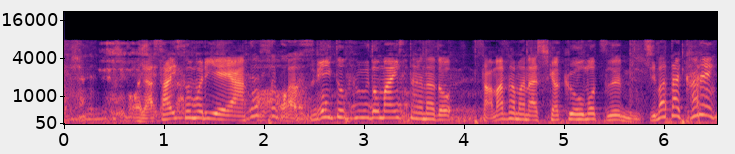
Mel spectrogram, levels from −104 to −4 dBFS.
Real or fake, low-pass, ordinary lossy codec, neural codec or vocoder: fake; none; none; codec, 16 kHz, 8 kbps, FunCodec, trained on LibriTTS, 25 frames a second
